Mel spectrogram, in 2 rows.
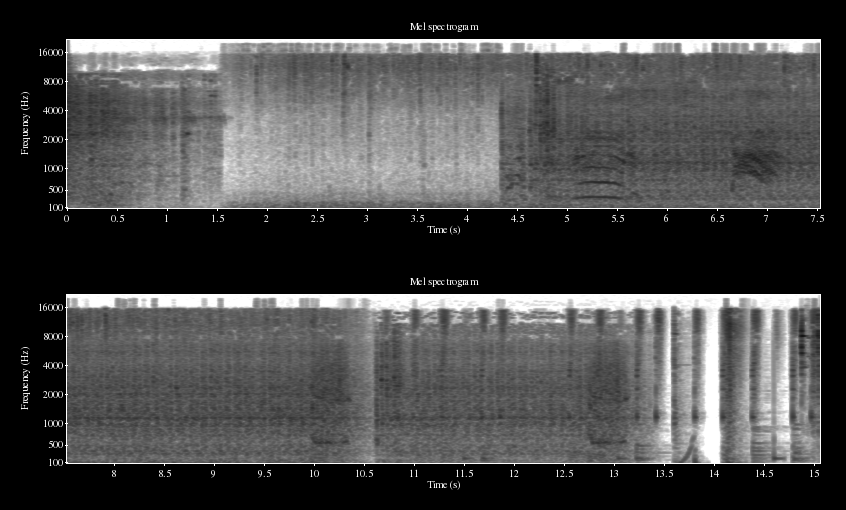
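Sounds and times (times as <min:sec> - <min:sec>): tractor engine running: 0:01.6 - 0:13.4.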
